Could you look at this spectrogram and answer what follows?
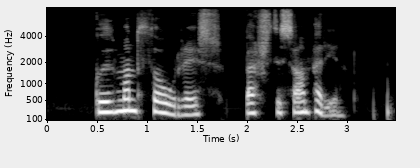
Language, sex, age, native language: Icelandic, female, 17, Icelandic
